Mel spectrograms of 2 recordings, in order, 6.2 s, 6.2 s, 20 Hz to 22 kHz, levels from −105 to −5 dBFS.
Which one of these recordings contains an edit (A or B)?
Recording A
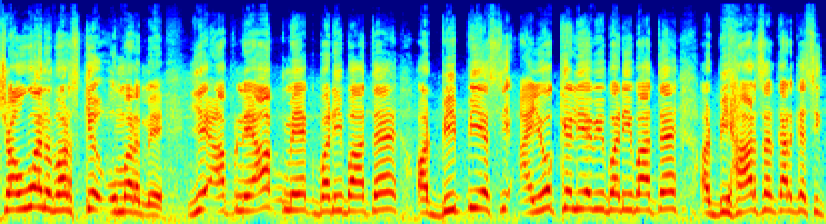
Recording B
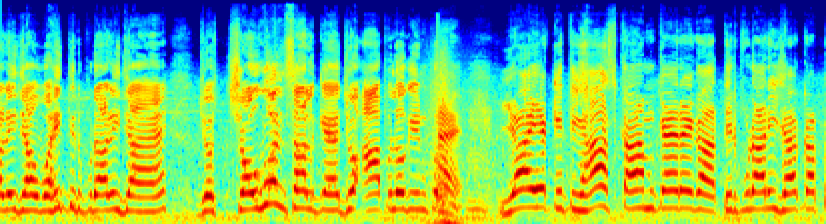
B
